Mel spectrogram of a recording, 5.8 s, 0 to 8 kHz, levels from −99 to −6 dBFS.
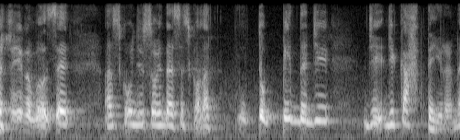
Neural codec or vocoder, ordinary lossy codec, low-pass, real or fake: none; none; 7.2 kHz; real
